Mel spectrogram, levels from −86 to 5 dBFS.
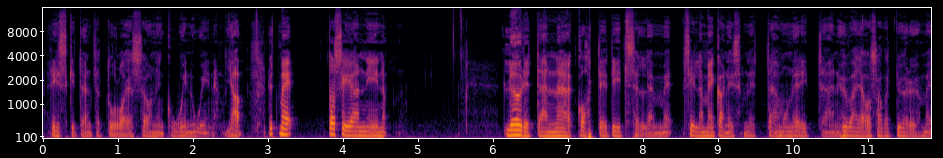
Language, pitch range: Finnish, 100-120 Hz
